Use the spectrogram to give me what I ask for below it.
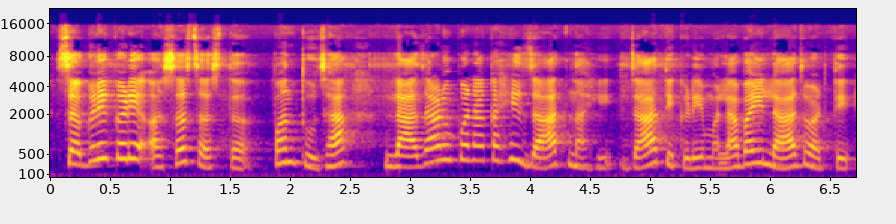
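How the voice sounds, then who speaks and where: A woman's voice: sits high, lively intonation, measured pace. A woman voicing a young husband who playfully scolds his friends and jokes with his wife, in a storybook reading. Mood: teasing. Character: young husband, teasing and easygoing.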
